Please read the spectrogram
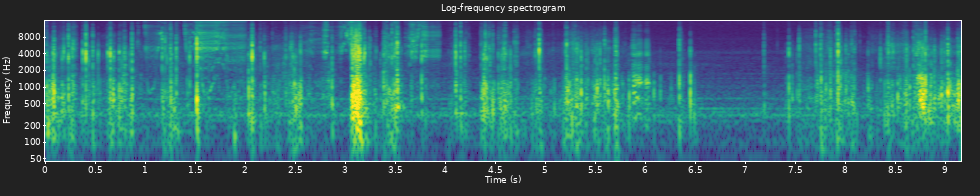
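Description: Shiny plastic blind bag crinkling and crackling as it is torn open along the top, with one louder rip about three seconds in. The plastic rustles as hands dig inside, then the crackle eases for a moment before picking up again.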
